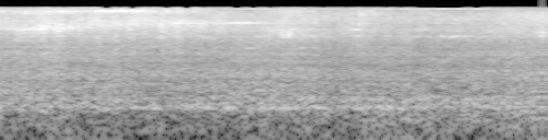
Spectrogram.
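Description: Taiwan Railways passenger carriages rolling past close by, with a steady noise of steel wheels running on the rails.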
